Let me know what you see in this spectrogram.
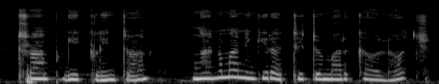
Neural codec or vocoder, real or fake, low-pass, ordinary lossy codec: none; real; 14.4 kHz; none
